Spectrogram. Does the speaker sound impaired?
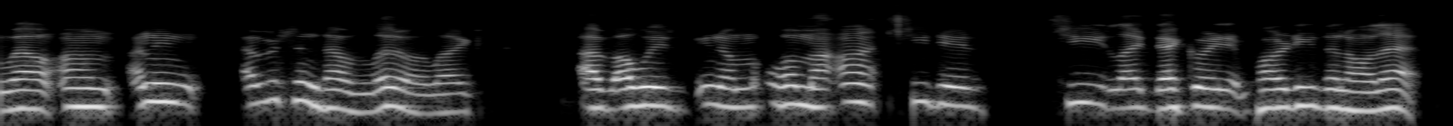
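Yes: dysarthria; speech impediment, milder than typical dysarthria, understandable, working on it, host notes listeners may notice.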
